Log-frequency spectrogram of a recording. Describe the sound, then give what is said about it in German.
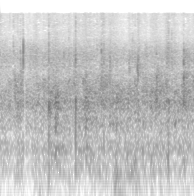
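Audience applause for a guest being introduced on a panel at an event: steady clapping from many hands, with a few sharper individual claps popping out of the even wash of sound. “Auch bitte einen herzlichen Applaus für Gerrit.”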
